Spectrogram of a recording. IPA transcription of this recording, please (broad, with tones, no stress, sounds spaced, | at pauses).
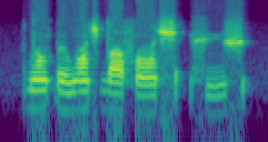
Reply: d ɔ̃˥ k͡p ɵ˧ w ɑ̃˥ ʃ dˤ ɑ˧ f ɑ̃˧ ʃ | x y˩˧ ʃ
